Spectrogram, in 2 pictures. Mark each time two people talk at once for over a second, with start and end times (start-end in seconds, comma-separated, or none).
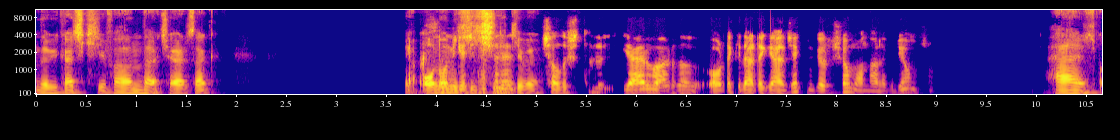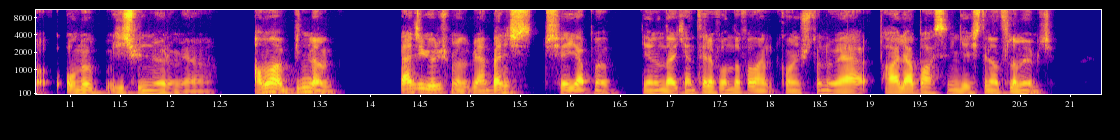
3.7-5.1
